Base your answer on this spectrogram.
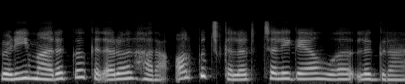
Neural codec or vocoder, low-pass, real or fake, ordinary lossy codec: codec, 16 kHz, 0.3 kbps, FocalCodec; none; fake; none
